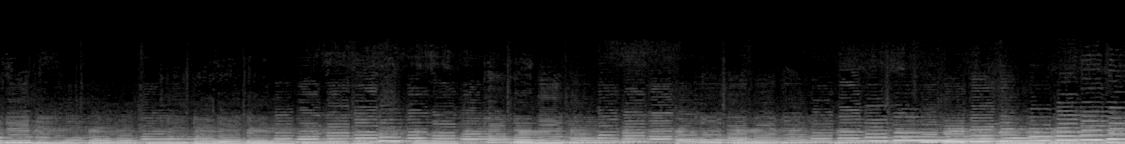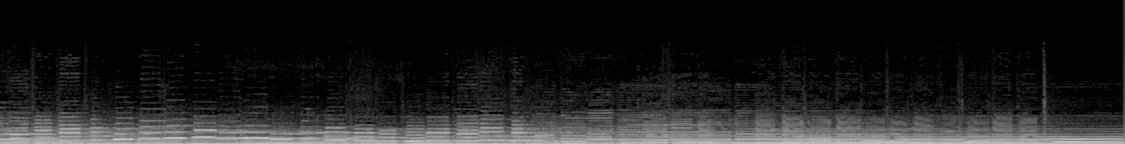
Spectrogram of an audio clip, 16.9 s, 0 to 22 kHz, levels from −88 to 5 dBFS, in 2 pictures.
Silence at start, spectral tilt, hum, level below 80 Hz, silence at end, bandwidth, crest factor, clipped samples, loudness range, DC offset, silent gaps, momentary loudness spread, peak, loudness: 0 s; -9 dB/octave; none; -40 dBFS; 0 s; 6.8 kHz; 14 dB; under 0.1%; 4 LU; under 0.1%; none; 5 LU; -8 dBFS; -22 LUFS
